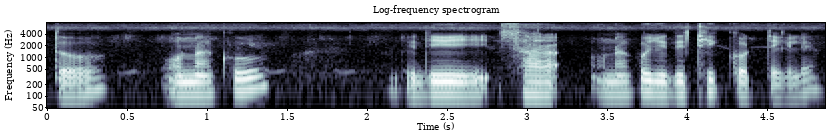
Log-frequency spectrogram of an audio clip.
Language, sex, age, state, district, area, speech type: Santali, male, 18-30, West Bengal, Birbhum, rural, spontaneous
